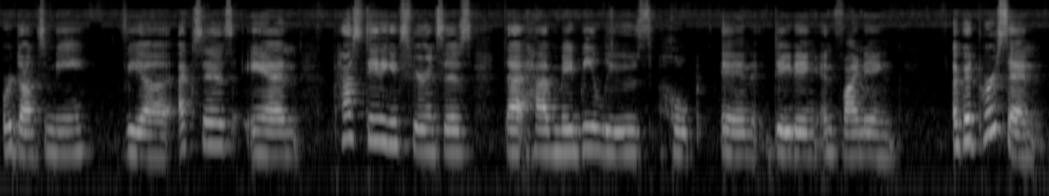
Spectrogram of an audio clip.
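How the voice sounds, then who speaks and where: A woman's voice: mid-range voice, takes it slowly. Twenties girl telling her dating horror list, casual vlog, kinda roomy sound. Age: 20s. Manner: candid list-style storytelling.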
